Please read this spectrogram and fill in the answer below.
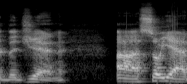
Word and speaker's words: djinn: no chaser uh but jyn is not spelled like the drink it's spelled d-j-i-n-n like the creature the gin uh so yeah it's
